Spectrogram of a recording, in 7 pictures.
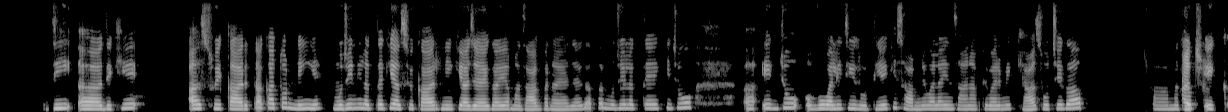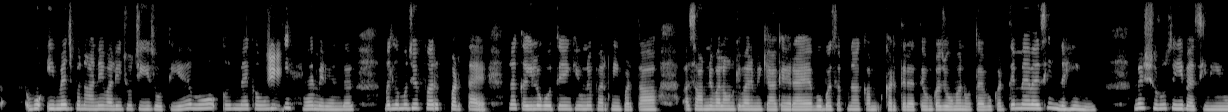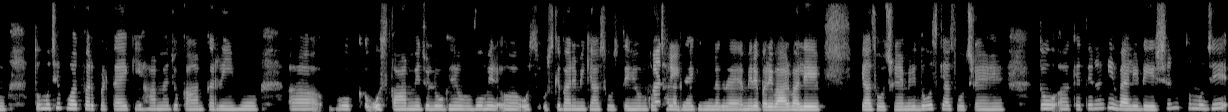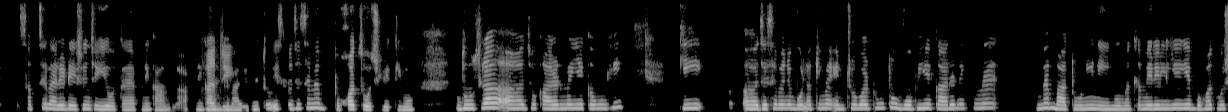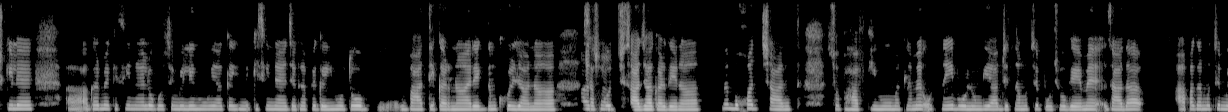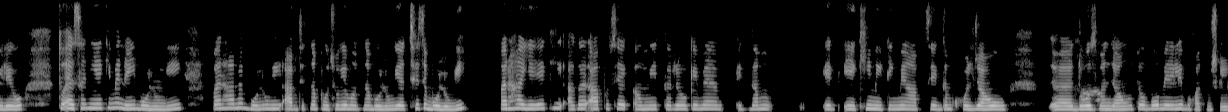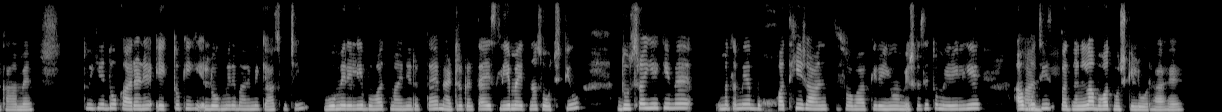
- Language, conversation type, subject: Hindi, advice, क्या मुझे नए समूह में स्वीकार होने के लिए अपनी रुचियाँ छिपानी चाहिए?
- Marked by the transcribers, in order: in English: "इमेज़"; in English: "वैलिडेशन"; in English: "वैलिडेशन"; in English: "इंट्रोवर्ट"; in English: "मैटर"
